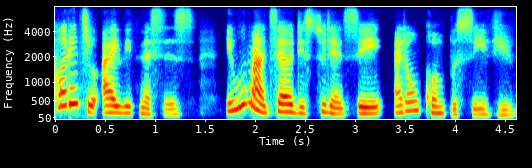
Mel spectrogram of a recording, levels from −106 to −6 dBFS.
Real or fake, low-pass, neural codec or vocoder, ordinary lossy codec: fake; none; codec, 16 kHz, 0.5 kbps, FunCodec, trained on Chinese and English, 25 frames a second; none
